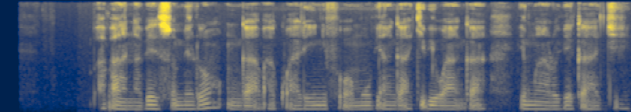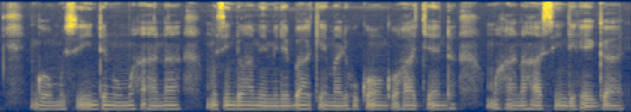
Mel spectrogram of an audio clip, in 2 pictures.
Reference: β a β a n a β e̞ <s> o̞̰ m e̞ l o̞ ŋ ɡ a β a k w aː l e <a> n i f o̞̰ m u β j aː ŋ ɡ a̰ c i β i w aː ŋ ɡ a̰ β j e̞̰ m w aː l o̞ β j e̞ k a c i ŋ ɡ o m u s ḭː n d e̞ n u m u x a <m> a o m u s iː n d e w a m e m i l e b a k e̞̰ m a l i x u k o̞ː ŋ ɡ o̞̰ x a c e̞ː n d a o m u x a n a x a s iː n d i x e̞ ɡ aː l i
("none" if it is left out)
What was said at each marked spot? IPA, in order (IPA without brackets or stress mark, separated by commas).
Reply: s, i, n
